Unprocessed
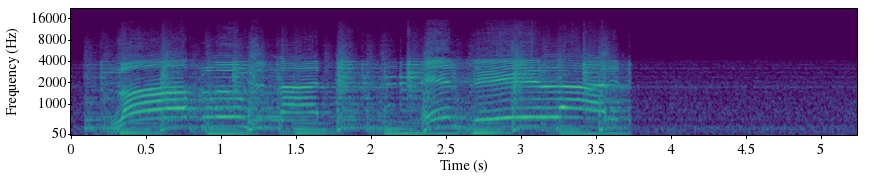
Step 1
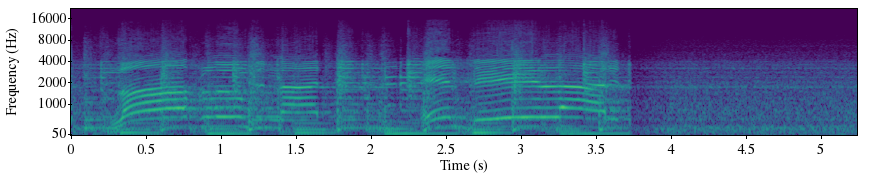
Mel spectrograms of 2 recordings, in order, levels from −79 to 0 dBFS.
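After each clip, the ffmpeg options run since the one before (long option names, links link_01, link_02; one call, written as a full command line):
ffmpeg -i in.wav -af "acompressor=mode=upward:threshold=-27dB:ratio=2.5" out.wav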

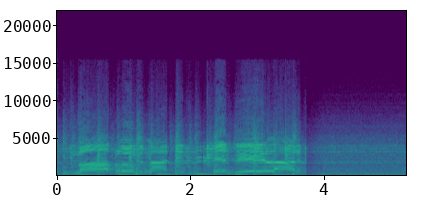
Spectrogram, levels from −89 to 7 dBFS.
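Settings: ffmpeg -i in.wav -af "equalizer=frequency=4600:width=0.88:gain=11,volume=-6.5dB" out.wav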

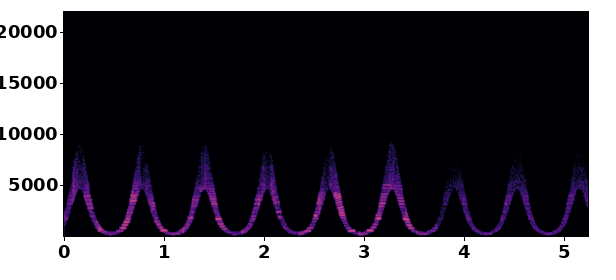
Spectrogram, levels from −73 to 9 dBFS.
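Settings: ffmpeg -i in.wav -af "afftfilt=real='re*between(b*sr/1024,290*pow(6600/290,0.5+0.5*sin(2*PI*1.6*pts/sr))/1.41,290*pow(6600/290,0.5+0.5*sin(2*PI*1.6*pts/sr))*1.41)':imag='im*between(b*sr/1024,290*pow(6600/290,0.5+0.5*sin(2*PI*1.6*pts/sr))/1.41,290*pow(6600/290,0.5+0.5*sin(2*PI*1.6*pts/sr))*1.41)':win_size=1024:overlap=0.75,volume=4dB" out.wav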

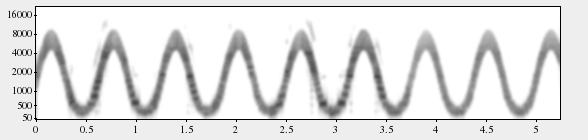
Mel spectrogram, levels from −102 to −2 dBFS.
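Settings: ffmpeg -i in.wav -af "acontrast=76,volume=-5.5dB" out.wav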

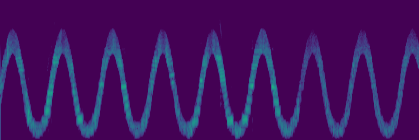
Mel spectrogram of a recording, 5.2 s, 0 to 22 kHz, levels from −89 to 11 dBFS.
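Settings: ffmpeg -i in.wav -af "tremolo=f=68:d=0.974" out.wav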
